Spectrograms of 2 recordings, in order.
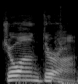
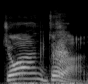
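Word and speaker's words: Jhoan Durán: Joan Duran.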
